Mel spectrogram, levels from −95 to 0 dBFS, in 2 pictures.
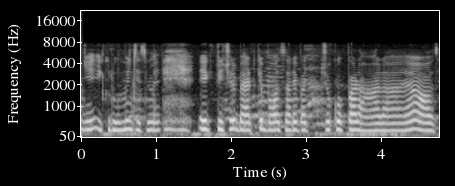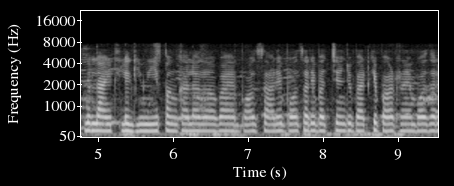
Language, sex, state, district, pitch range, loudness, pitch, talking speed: Hindi, female, Haryana, Jhajjar, 220-250 Hz, -19 LUFS, 230 Hz, 230 wpm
